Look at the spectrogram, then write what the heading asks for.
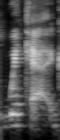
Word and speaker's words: WCAG: or otherwise known as wiag so when you see that wcag abbreviation wiag is like the cool in the know way to pronounce that got it okay okay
